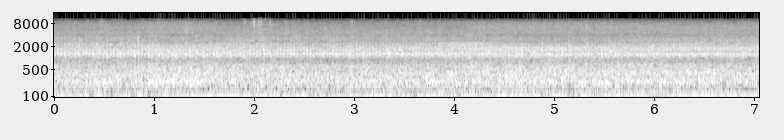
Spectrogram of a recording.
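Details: An idling vehicle engine drones steadily throughout, and no animal sounds can be picked out.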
